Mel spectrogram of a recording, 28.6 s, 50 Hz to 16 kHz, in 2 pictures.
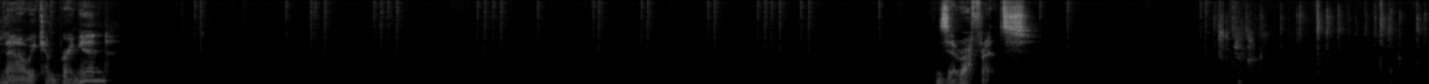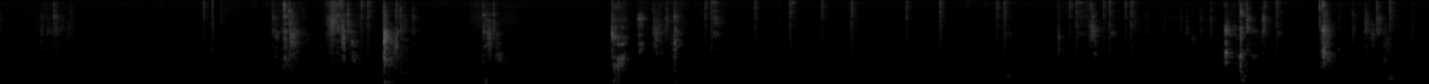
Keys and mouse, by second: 12.2 alt+g, 12.6 alt+r, 13.9 KP_1, 14.5 g, 16.8 g, 17.8-24.7 middle drag, 17.9 g, 24.7 click, 24.8 shift+middle click, 25.1 shift+click, 25.3-27.3 alt+shift+middle drag, 26.5 b, 27.3 shift+click, 27.6 middle click, 27.7 b, 28.3 alt+click, 28.5 alt+g.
